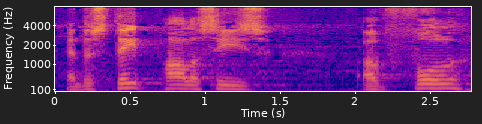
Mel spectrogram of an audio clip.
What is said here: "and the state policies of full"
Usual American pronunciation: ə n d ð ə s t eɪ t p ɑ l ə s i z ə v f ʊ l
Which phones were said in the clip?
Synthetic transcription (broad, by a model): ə n ð ə s t eɪ t p ɑ l ə s i z ə v f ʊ l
